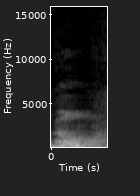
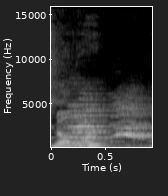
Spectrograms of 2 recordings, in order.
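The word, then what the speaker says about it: Mjölnir: Milmore. I always pronounce it wrong. It's Milnor.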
